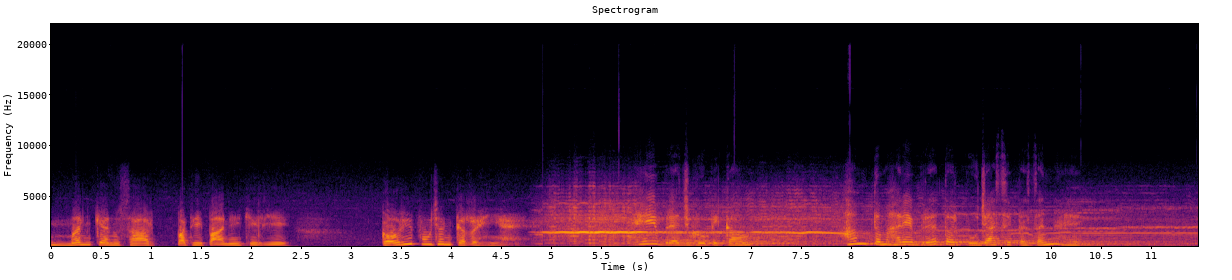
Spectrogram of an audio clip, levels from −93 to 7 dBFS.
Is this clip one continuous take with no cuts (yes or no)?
no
